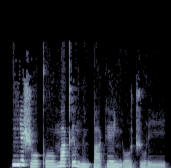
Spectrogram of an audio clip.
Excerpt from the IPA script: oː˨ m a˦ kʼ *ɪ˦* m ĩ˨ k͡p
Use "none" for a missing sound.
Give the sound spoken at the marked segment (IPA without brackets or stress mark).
ɪ˦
